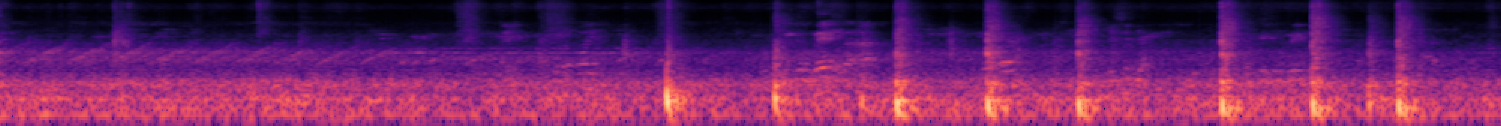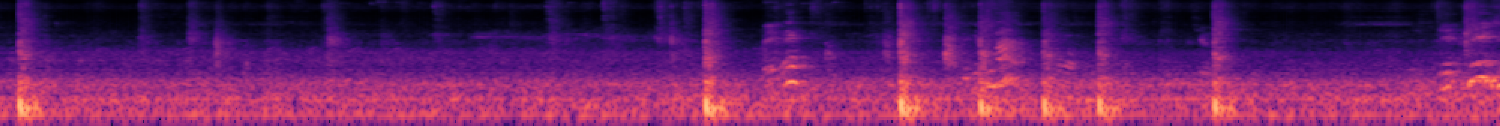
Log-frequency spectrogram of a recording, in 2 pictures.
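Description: A basketball bouncing hard on concrete: two runs of sharp thuds roughly a second apart, in the first half and again in the second, over a steady low background rumble.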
